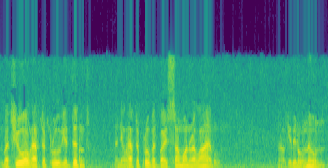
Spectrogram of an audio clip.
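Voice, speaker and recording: An actor playing a stern, commanding frontier marshal in a 1950s radio western, terse and authoritative. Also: male voice, sits low, normal speed, lightly acted. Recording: muffled, hissy 1950s radio recording.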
